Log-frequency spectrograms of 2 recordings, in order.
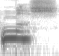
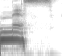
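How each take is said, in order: First: The final sound is a slushy SH-like hiss. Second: The final sound is a clear, sharp S. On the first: The speaker calls it wrong. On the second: The speaker calls it right.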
